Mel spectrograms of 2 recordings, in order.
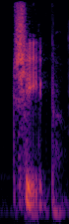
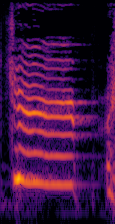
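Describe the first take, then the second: First: The word is said at a normal, flat volume. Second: The word is shouted loudly. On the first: The speaker calls it wrong. "But we don't say it like that" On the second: The speaker calls it right. "somebody will just like shout it"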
